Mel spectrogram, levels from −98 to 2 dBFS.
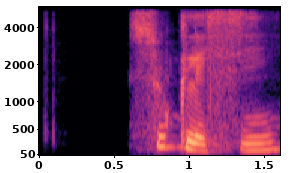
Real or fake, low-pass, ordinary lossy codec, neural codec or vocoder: real; 5.4 kHz; AAC, 48 kbps; none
